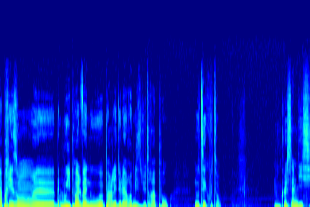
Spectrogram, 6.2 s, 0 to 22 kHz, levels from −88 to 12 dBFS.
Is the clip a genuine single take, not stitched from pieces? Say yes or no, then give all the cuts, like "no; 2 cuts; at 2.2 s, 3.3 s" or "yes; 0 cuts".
yes; 0 cuts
